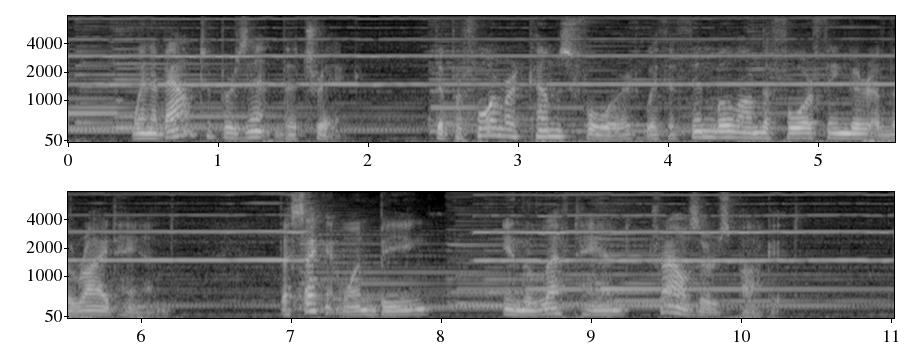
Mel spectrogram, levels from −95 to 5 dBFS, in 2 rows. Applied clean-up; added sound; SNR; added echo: none; Bowed string instrument + Harp; 6 dB; none.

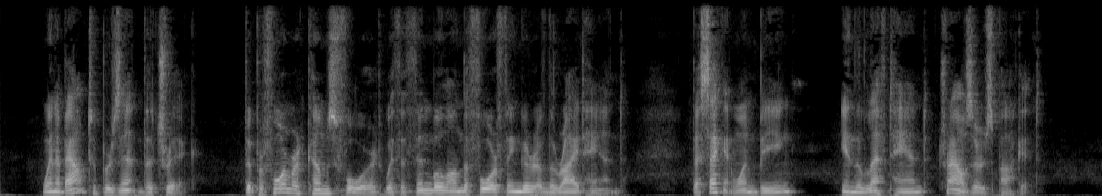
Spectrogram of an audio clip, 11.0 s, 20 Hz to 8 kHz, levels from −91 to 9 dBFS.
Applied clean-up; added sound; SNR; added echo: none; none; none; none.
